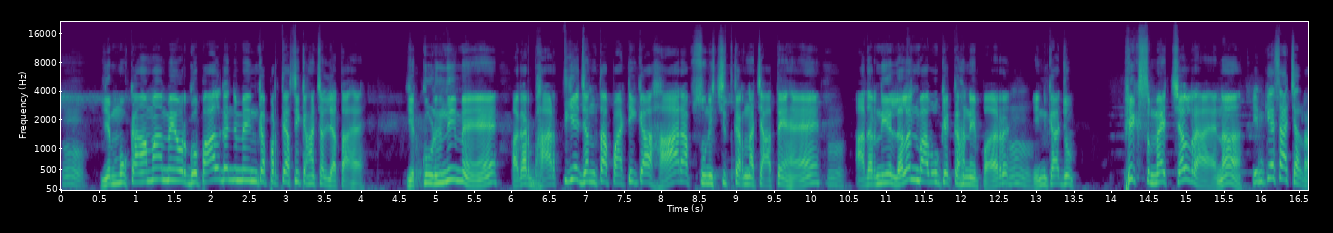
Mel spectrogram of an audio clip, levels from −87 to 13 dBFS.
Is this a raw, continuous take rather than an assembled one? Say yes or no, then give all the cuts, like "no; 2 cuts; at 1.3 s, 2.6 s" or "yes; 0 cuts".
yes; 0 cuts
